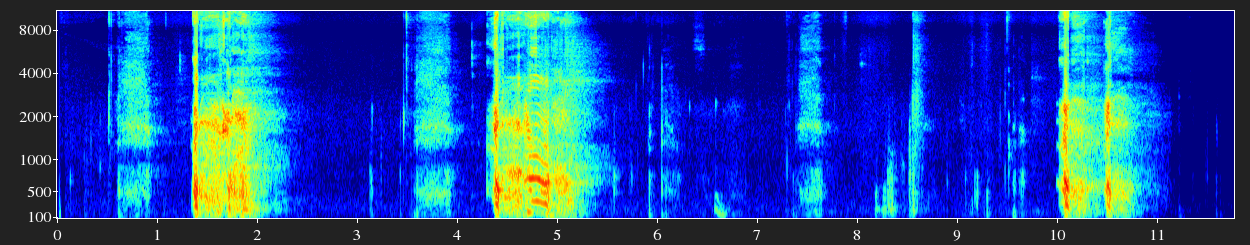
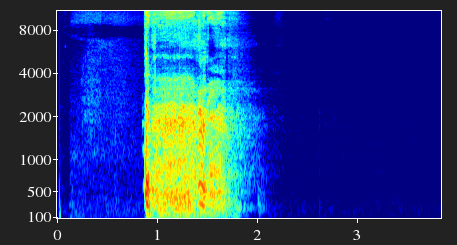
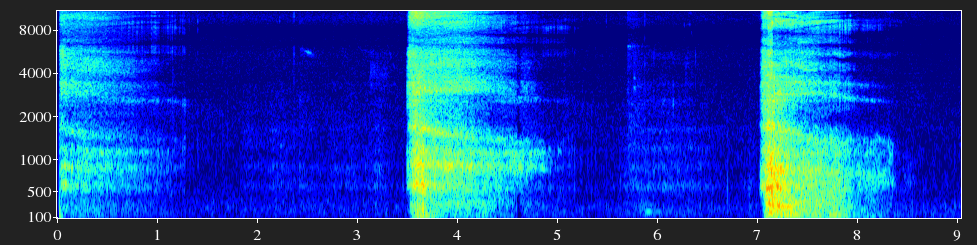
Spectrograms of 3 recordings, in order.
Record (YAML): three_cough_length: 11.8 s
three_cough_amplitude: 32768
three_cough_signal_mean_std_ratio: 0.3
cough_length: 3.8 s
cough_amplitude: 32768
cough_signal_mean_std_ratio: 0.35
exhalation_length: 9.0 s
exhalation_amplitude: 16677
exhalation_signal_mean_std_ratio: 0.33
survey_phase: beta (2021-08-13 to 2022-03-07)
age: 18-44
gender: Male
wearing_mask: 'No'
symptom_cough_any: true
smoker_status: Never smoked
respiratory_condition_asthma: true
respiratory_condition_other: false
recruitment_source: REACT
submission_delay: 2 days
covid_test_result: Negative
covid_test_method: RT-qPCR
influenza_a_test_result: Negative
influenza_b_test_result: Negative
